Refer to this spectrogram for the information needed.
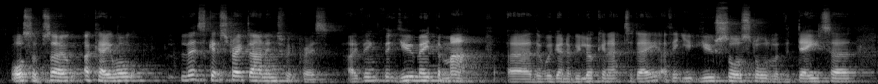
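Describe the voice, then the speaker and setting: Over noticeable background noise and audible room echo, a man with a fairly high pitch talks at a fairly quick pace, with ordinary pitch variation and hardly any pauses. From England. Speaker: podcast host. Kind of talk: casual podcast chat.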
